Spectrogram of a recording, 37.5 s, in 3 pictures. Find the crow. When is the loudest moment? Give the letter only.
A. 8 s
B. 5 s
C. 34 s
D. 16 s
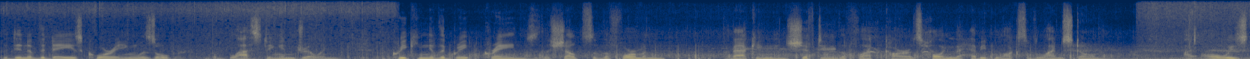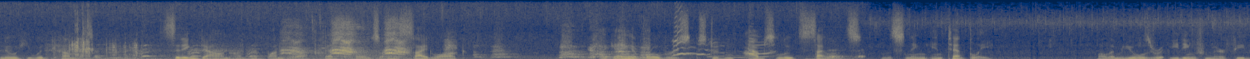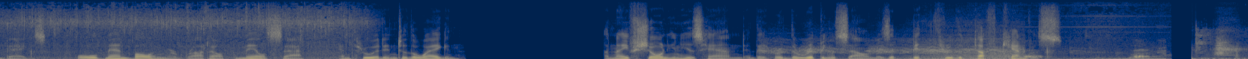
D.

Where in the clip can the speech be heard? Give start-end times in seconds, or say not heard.
0.0-11.1, 11.8-17.2, 18.4-22.5, 23.4-29.6, 31.1-35.6.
